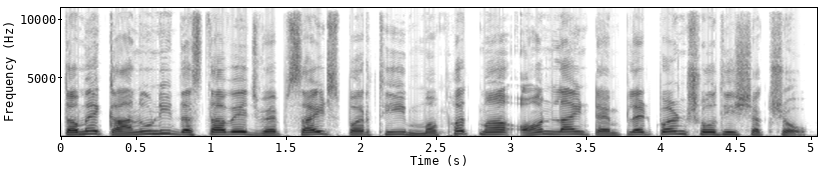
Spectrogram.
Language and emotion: Gujarati, neutral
